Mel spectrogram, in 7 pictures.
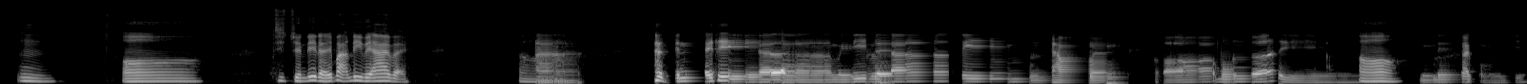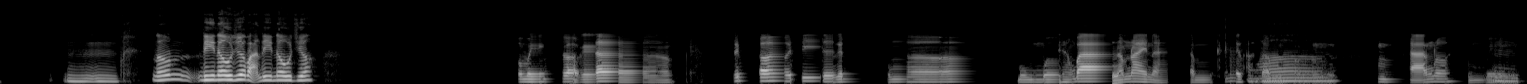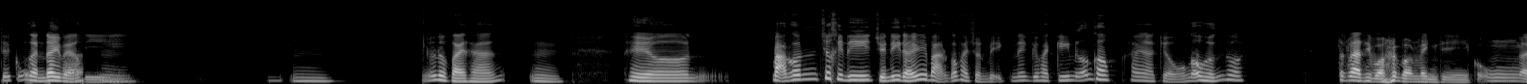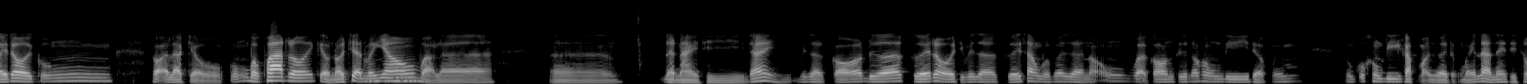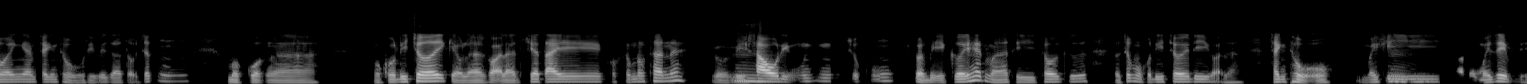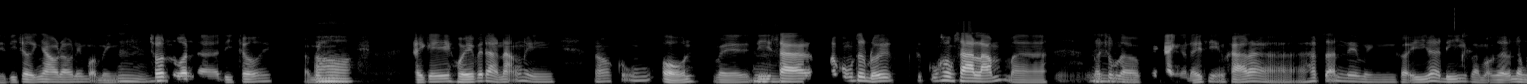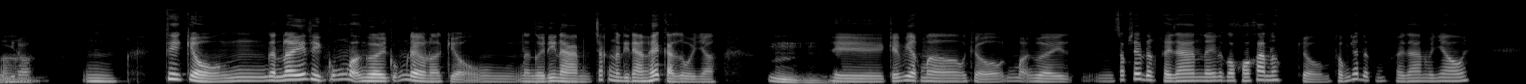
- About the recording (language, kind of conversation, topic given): Vietnamese, podcast, Chuyến đi đáng nhớ nhất của bạn là chuyến đi nào?
- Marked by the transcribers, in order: other background noise; distorted speech; unintelligible speech; static; unintelligible speech; in English: "team"; tapping; unintelligible speech; unintelligible speech; "lưỡng" said as "nưỡng"; laughing while speaking: "bọn"; tsk; unintelligible speech; other noise; "làm" said as "nàm"; "làm" said as "nàm"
